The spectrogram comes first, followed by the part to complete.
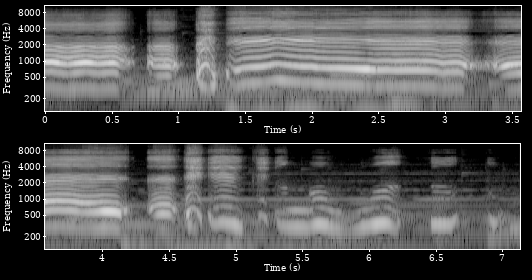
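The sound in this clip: An infant cries while being held, kicking its legs: several loud wailing bursts with wavering pitch, including one long sustained wail, then shorter broken sobs and whimpers.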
